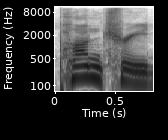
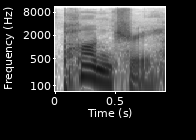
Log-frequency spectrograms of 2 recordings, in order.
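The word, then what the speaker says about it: Pontrey: Pontree Jones. It's like the posh pronunciation of pantry. It's Pontree.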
